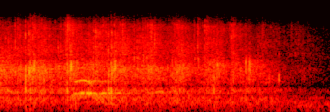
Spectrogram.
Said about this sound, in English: The ones that clap and get real celebratory when I say things like that is because they realize they've done a lot of things.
